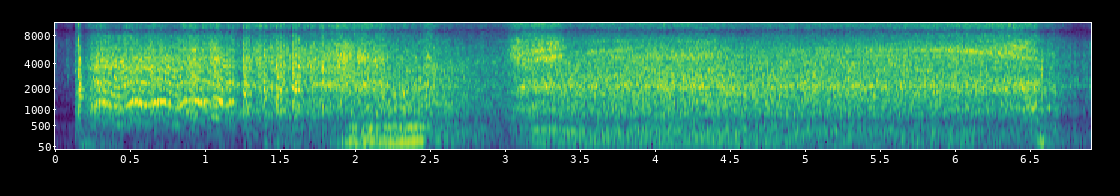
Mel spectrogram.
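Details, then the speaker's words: Old junkyard car engine cranks slowly, catches roughly after retries, then runs steadily but unevenly. The engine is suspected flooded and the carb appears to be sticking and needs opening up; nothing was done to the carb. Hard start. "yeah it might be flooded might have to sit for a second"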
